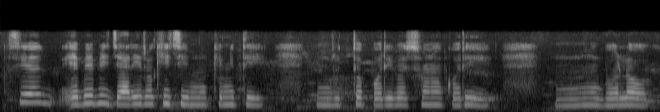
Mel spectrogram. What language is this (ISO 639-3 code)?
ori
